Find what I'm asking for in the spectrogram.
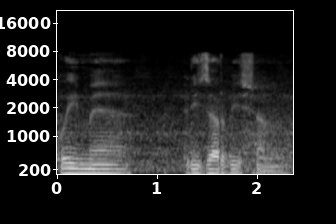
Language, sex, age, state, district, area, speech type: Maithili, male, 45-60, Bihar, Madhubani, rural, spontaneous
